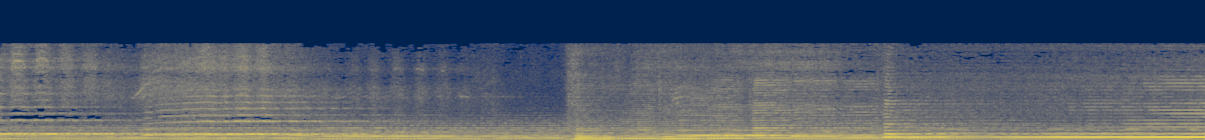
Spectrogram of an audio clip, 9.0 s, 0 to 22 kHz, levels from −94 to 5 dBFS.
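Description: Compressed frames skipped at 1.67, 3.90, 5.48 and 6.71 s jump the audio ahead by whole 23.2 ms frames, leaving seams on a spectrogram.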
